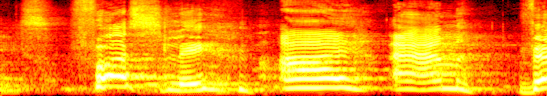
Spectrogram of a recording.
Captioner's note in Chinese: 德国口音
